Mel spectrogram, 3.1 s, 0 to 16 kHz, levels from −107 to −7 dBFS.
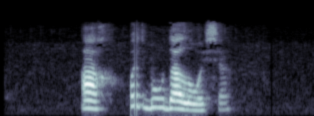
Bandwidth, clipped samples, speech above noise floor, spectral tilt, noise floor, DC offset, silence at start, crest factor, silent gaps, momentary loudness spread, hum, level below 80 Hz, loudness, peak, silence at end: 7.8 kHz; under 0.1%; 58 dB; -4.5 dB/octave; -79 dBFS; under 0.1%; 0.8 s; 20 dB; none; 15 LU; none; -72 dBFS; -21 LUFS; -4 dBFS; 0.9 s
